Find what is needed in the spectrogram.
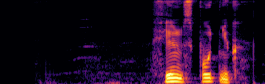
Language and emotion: Russian, neutral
